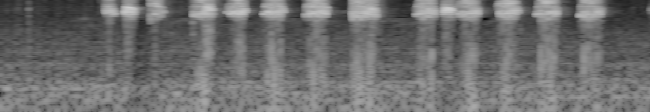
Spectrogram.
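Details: Daurian redstart fledglings leaving the nest for the first time call in rapid, sibilant high notes, about five per second, clear and loud against a quiet background.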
